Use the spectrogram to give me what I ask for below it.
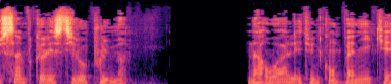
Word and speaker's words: Narwal: renommée en navalure mais il ne faut pas prononcer paraî-il navalure il faut prononcer narwal il paraît aussi qu'en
